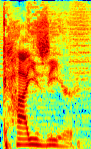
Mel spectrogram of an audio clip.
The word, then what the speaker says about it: Kyzir: linebacker what a linebacker kaiser i think it's actually pronounced kazir by the way okay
